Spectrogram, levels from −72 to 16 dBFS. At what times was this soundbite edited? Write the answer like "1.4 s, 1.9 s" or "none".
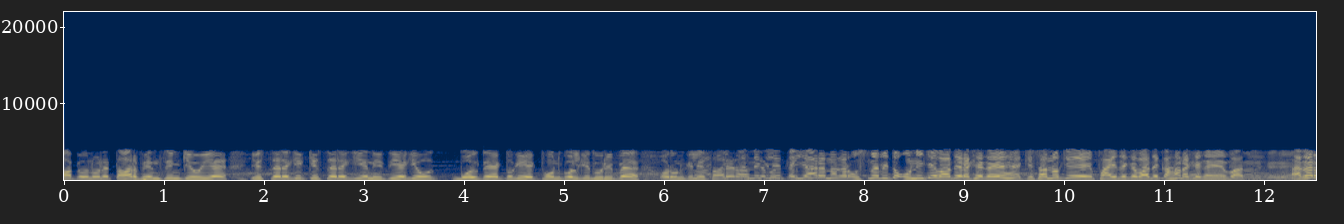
7.0 s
